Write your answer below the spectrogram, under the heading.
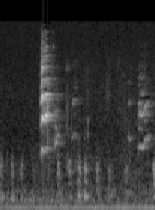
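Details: Two female ferrets at play: the deaf one gives a sharp, shrill screech between the hearing one's soft, clucking chuckles ("dooking", meaning happy or excited), normal play especially when establishing dominance.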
